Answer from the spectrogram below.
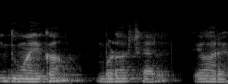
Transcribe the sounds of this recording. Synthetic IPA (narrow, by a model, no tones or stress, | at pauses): ĩd̪uãekabəɽaʃʰɛːlt̪eʋaɾɛ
